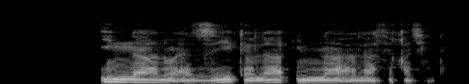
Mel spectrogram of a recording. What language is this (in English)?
Arabic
